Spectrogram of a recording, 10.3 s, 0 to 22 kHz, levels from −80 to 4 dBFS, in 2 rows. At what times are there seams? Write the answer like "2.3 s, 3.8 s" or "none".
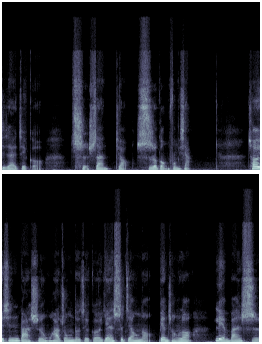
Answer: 2.2 s, 8.2 s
